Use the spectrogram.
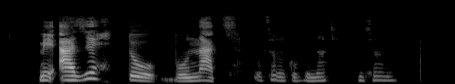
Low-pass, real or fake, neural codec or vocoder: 9.9 kHz; real; none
